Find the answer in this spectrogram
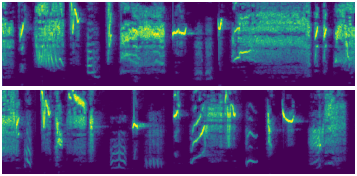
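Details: Violaceous euphonia in nature giving a long, varied song: fast high chips, buzzy notes, brief clear whistles and quick up-and-down slurred notes run almost without pause.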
